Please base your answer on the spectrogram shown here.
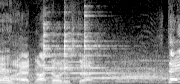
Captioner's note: bell dinging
